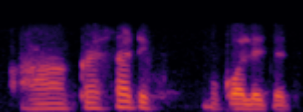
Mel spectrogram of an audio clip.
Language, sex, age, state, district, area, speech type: Marathi, male, 18-30, Maharashtra, Sangli, rural, conversation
